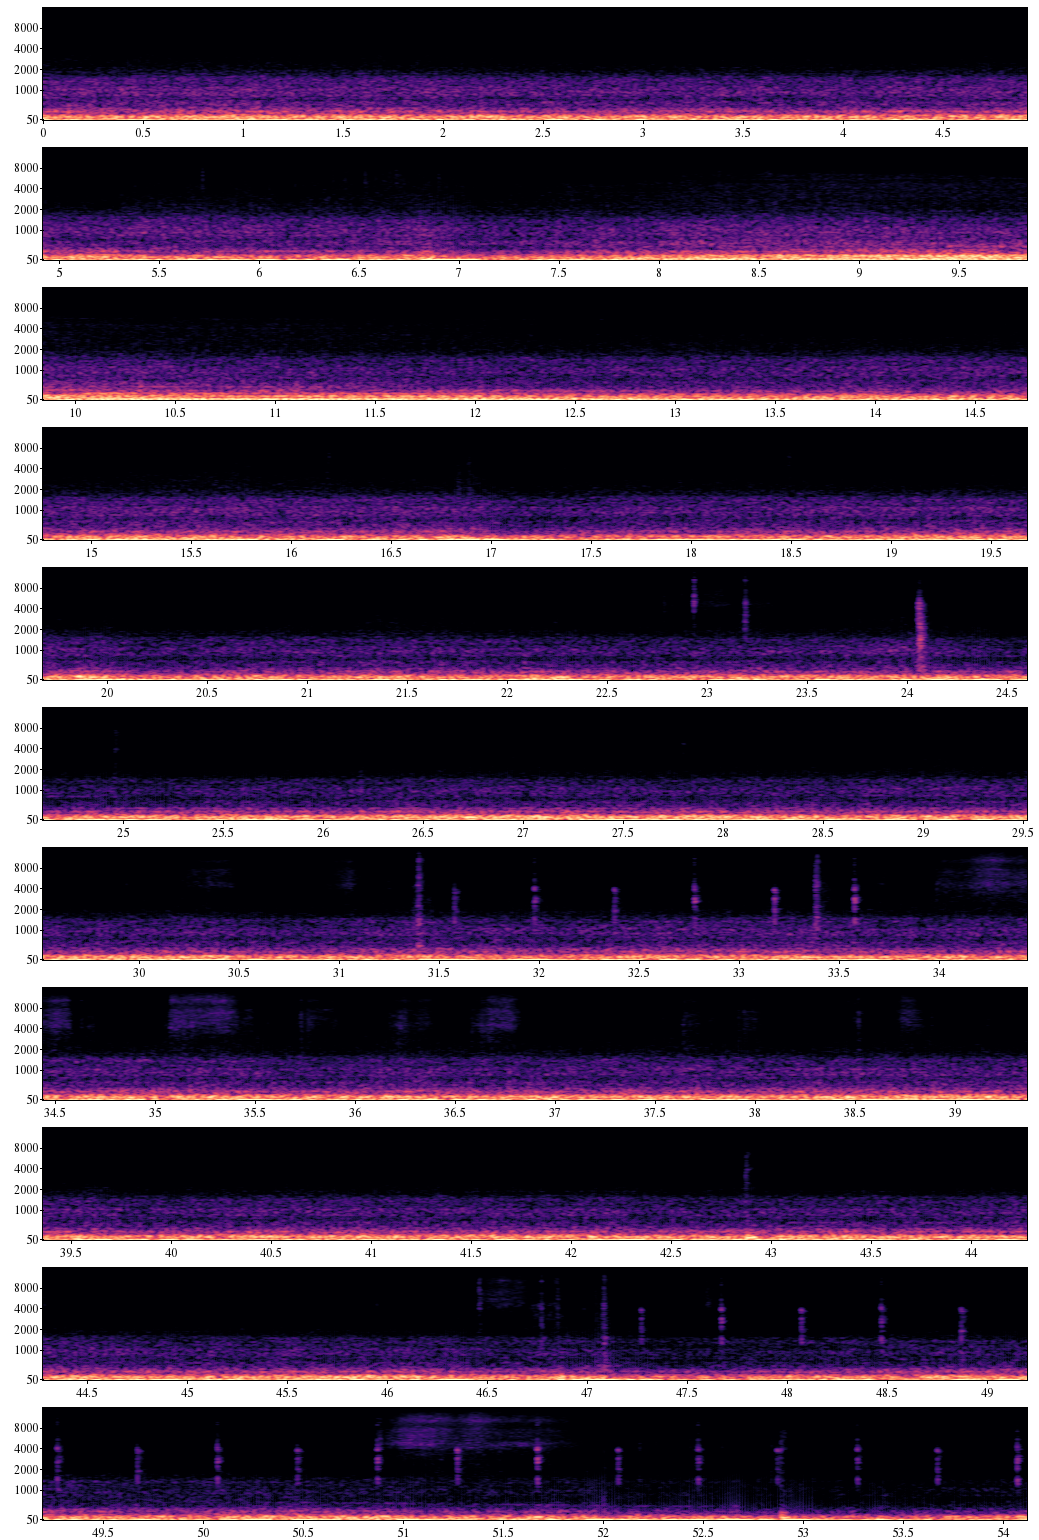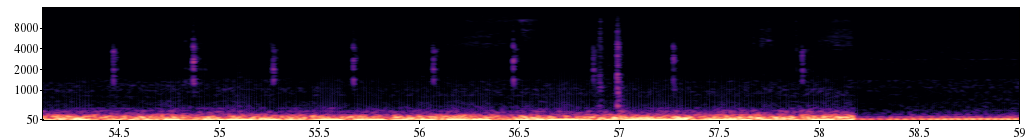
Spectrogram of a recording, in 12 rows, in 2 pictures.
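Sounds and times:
road and tyre rumble: 0.0 - 59.0
light ticks: 45.9 - 58.2.

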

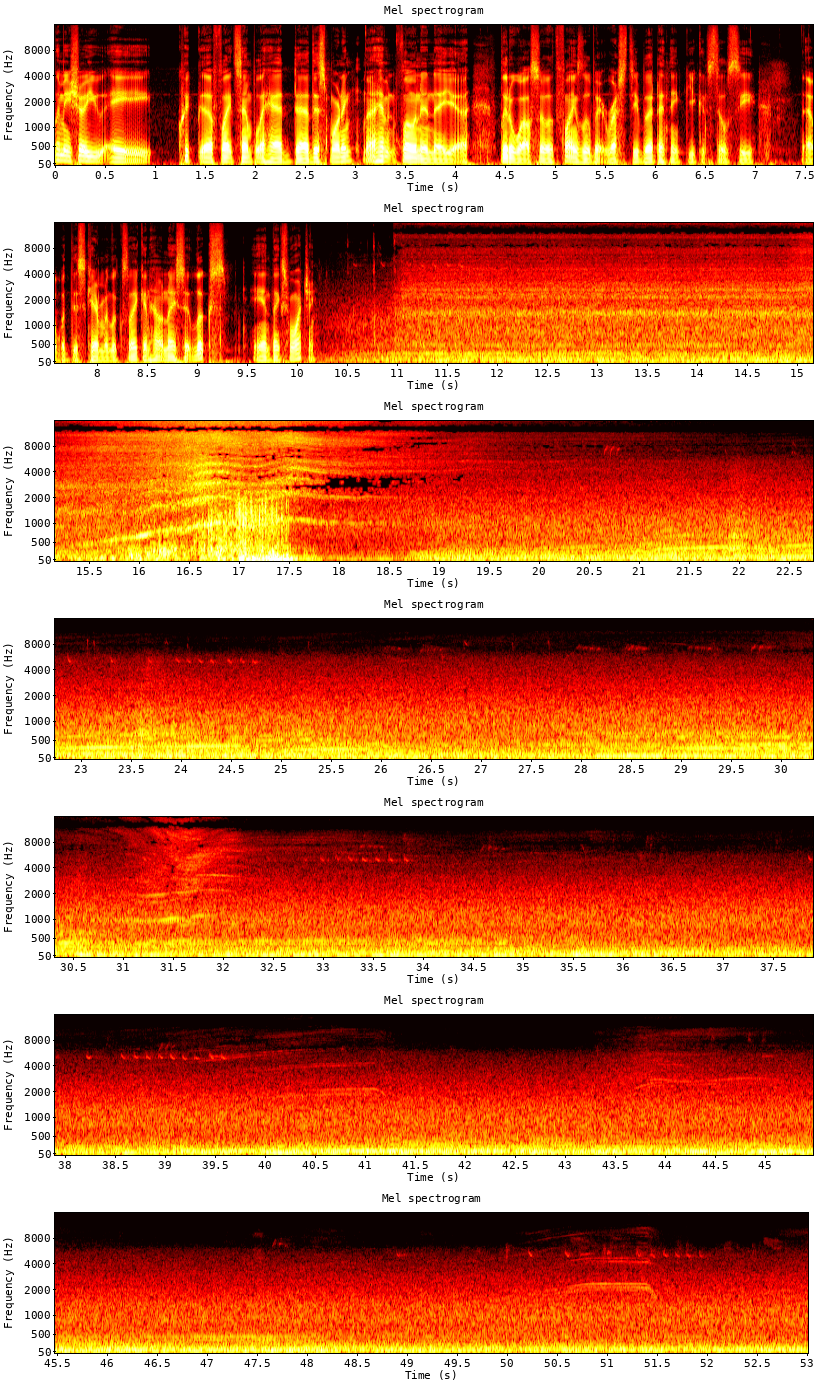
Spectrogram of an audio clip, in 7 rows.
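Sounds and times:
drone motors buzzing: 10.4 - 24.0, 27.5 - 36.4, 38.3 - 41.4, 43.3 - 46.2
high whistle sliding down: 11.0 - 21.2, 29.4 - 34.0
wind over microphone: 12.2 - 21.1.

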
